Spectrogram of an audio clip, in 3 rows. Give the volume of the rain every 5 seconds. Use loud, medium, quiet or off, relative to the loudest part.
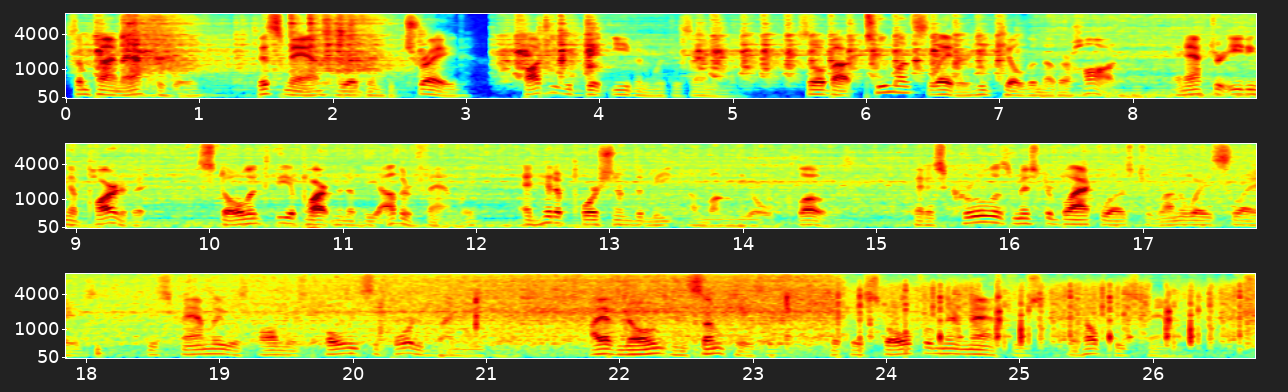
off, off, quiet, medium, loud, loud.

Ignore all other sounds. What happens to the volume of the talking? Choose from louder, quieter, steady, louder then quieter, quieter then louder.
steady.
